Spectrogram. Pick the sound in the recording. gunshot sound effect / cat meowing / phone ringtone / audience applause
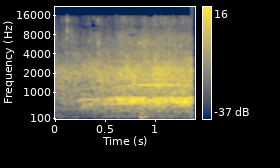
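audience applause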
